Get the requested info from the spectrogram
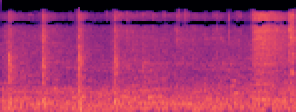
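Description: Restaurant background noise: a steady low rumble with a few sharp clicks.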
